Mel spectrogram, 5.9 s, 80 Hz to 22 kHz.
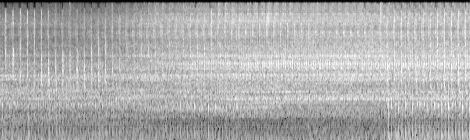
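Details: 2022 Mercedes Sprinter, M274 petrol engine, 237k km: uneven lumpy idle, nearly four beats a second, from a cylinder 3 misfire; that cylinder has good spark but low compression (90-120 cold, 60-90 warm vs 140-150 others).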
